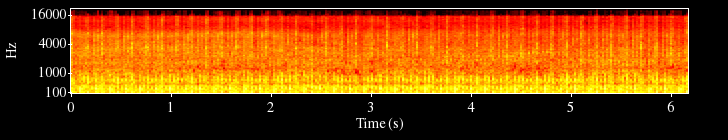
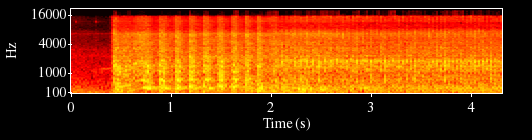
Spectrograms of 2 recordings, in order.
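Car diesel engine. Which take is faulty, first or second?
first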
